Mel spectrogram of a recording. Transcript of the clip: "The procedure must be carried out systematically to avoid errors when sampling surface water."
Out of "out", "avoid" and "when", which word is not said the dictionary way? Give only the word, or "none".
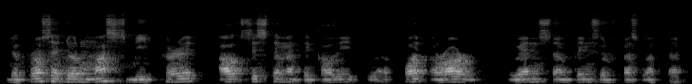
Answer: avoid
